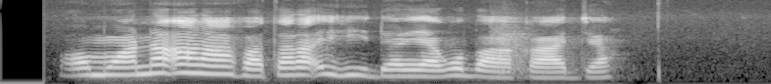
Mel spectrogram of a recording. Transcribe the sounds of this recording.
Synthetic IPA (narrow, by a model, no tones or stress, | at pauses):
ɔmwaːnaːɾafataɾaiɦiːdaɾjaɣʊðakaːd͡ʒa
